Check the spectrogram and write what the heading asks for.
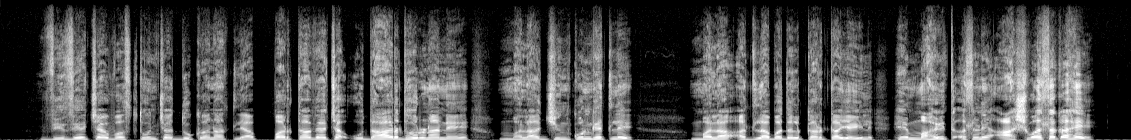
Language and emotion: Marathi, surprised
